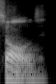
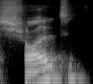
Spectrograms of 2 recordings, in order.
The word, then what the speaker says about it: Szold: pronounce last name is salt as if it was written with an s in hungarian s and z together are to be pronounced as s very often i hear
